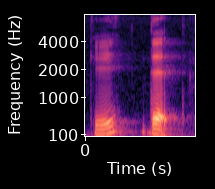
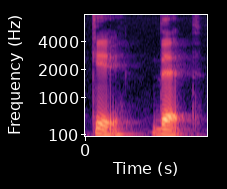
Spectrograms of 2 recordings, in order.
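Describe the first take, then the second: No difference in how they are said.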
